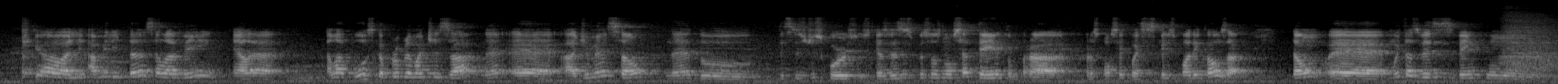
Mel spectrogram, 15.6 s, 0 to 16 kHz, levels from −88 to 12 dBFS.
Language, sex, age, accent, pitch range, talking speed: Portuguese, male, 10-29, Brazilian, 125-170 Hz, 155 wpm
